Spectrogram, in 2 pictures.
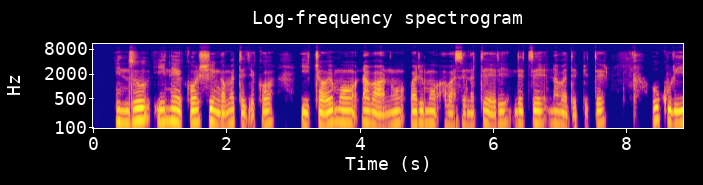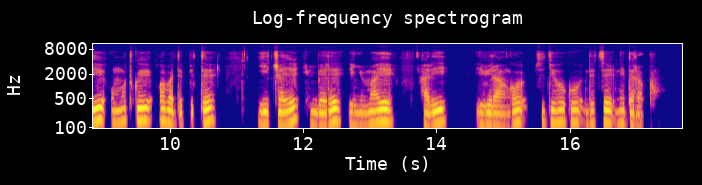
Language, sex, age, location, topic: Kinyarwanda, female, 25-35, Kigali, government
